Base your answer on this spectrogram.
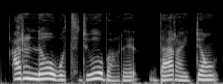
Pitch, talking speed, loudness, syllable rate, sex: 215 Hz, 295 wpm, -16 LUFS, 6.2 syllables/s, female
